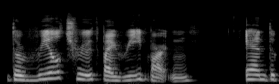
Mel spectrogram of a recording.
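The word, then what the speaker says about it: The Reel Truth: And it's called the real truth. real is spelled R E L like a real a film instead of R E A L but it's the real truth by Reed Martin.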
